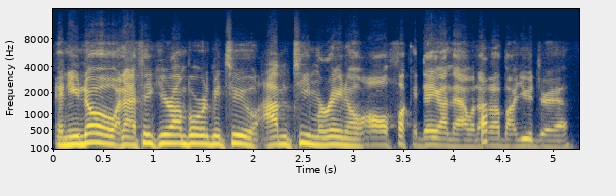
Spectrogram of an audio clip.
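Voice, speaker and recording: Man, podcast host, enthusiastic slangy chat, slightly high voice, dry sound. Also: fairly even intonation, quick pace, fairly bright tone, dry recording, dull audio. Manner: enthusiastic, uses slang like dude and bro. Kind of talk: casual chat.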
